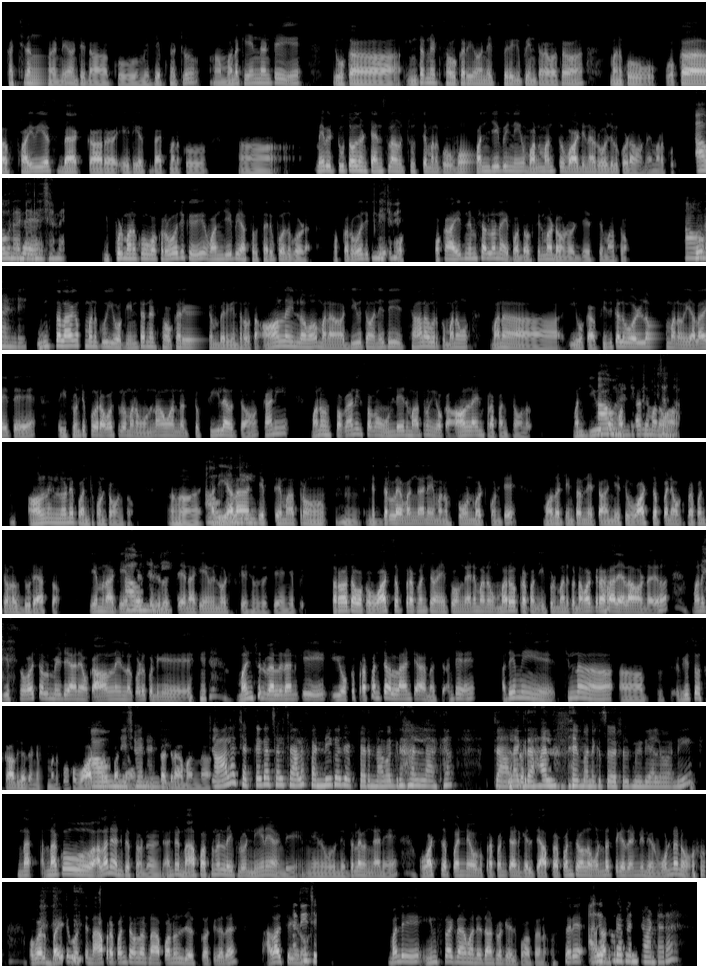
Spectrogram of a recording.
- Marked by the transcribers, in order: distorted speech; in English: "ఇంటర్నెట్"; in English: "ఫైవ్ ఇయర్స్ బ్యాక్, ఆర్ ఎయిట్ ఇయర్స్ బ్యాక్"; in English: "మేబీ టూ థౌసండ్ టెన్స్‌లో"; in English: "వన్ జీబీని వన్ మంత్"; in English: "వన్ జీబీ"; other background noise; in English: "డౌన్‌లోడ్"; in English: "సో"; in English: "ఇంటర్నెట్"; in English: "ఆన్‌లైన్‌లో"; in English: "ఫిజికల్ వరల్డ్‌లో"; in English: "ట్వెంటీ ఫోర్ అవర్స్‌లో"; in English: "ఆన్‌లైన్"; in English: "ఆన్‌లైన్"; in English: "ఇంటర్నెట్ ఆన్"; in English: "వాట్సాప్"; in English: "వాట్సాప్"; in English: "సోషల్ మీడియా"; in English: "ఆన్‌లైన్"; giggle; in English: "రిసోర్స్"; in English: "వాట్సాప్"; in English: "ఇన్‌స్టాగ్రామ్"; in English: "ఫన్నీగా"; laughing while speaking: "నవగ్రహాల్లాగా, చాలా గ్రహాలున్నాయి మనకు"; chuckle; in English: "సోషల్ మీడియాలో"; in English: "పర్సనల్ లైఫ్‌లో"; in English: "వాట్సాప్"; giggle; in English: "ఇన్‌స్టాగ్రామ్"
- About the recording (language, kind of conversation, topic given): Telugu, podcast, ఆన్‌లైన్‌లో పంచుకోవడం మీకు ఎలా అనిపిస్తుంది?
